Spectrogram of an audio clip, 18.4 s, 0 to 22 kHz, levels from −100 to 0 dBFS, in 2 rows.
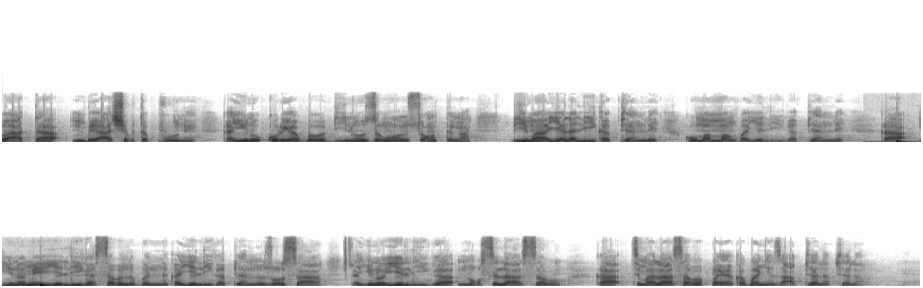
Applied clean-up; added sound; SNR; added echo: none; Walk, footsteps / Bird vocalization, bird call, bird song; -4 dB; none.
